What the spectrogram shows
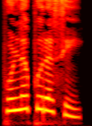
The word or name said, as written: ಪುಳ್ಳಪುರಸಿ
